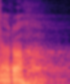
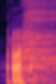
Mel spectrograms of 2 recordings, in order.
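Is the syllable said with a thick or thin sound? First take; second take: thick; thin. First: The syllable is said with a thick, heavy sound. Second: The syllable is said with a thin, light sound. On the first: The speaker calls it wrong. "bukan roh" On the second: The speaker calls it right. "ha-nya kecil, ha tipiskan, rah"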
